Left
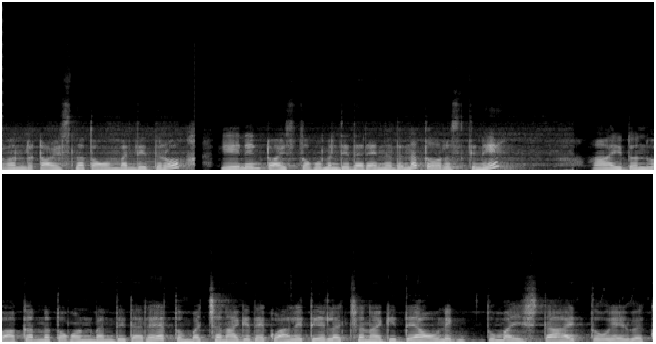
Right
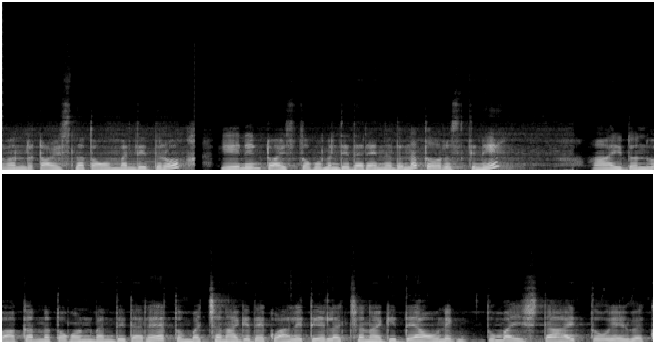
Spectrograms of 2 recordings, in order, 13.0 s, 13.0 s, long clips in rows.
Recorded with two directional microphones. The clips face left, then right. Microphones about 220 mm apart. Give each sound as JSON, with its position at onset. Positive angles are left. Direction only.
{"t": 0.0, "sound": "a woman's voice", "side_deg": -40}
